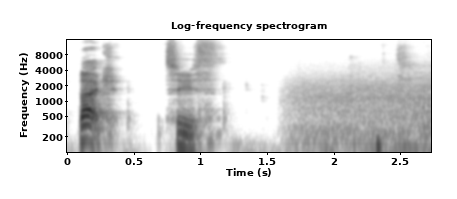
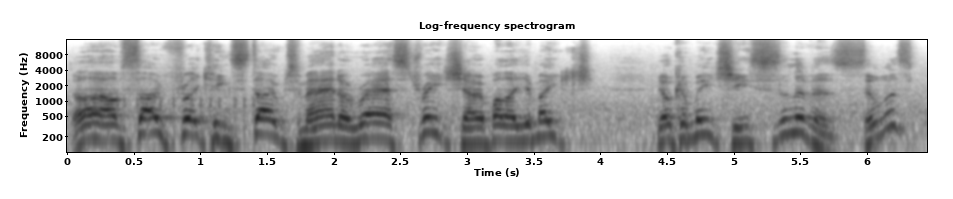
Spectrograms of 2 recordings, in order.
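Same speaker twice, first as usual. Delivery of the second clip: higher, louder, hyped-up music fan voice; stoked punk fan; 6 semitones higher, 6 dB louder than usual. Acted. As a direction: gush like a thrilled rock fan. Voices excited fan in game.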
